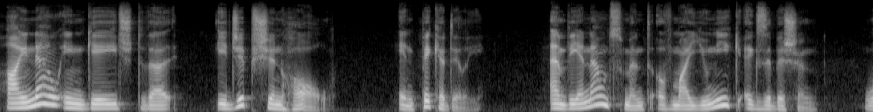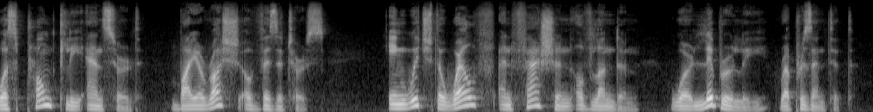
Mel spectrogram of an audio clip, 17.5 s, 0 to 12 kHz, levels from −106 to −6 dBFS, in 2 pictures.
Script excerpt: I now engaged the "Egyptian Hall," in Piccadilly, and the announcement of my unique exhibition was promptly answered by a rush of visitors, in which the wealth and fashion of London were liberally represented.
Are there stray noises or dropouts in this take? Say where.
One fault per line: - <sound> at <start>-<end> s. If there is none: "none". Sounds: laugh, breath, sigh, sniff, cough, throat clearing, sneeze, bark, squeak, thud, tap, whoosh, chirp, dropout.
none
